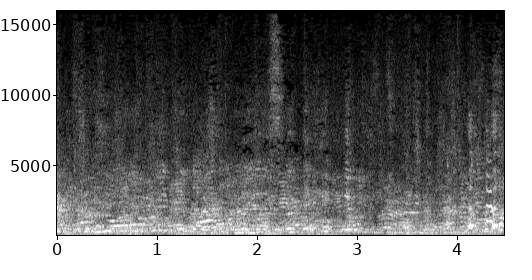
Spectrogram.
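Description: Many people chattering at once: overlapping voices with no single clear speaker.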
